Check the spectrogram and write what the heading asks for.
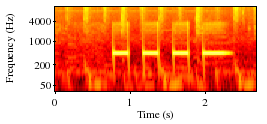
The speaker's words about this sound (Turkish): Ağzımıza çaktılar telefonu. Sadece burada mıyız diye herhalde kontrol etmek istiyorlar.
